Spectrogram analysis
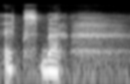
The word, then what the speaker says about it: X bar: Itu dibacanya X bar.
